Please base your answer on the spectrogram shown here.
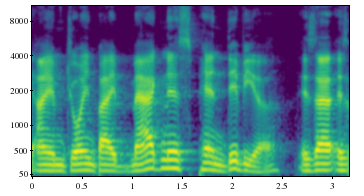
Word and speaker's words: Panvidya: I am your host, and today, as you guys can see, I am joined by Magnus Panvidya. Is that how you pronounce it?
